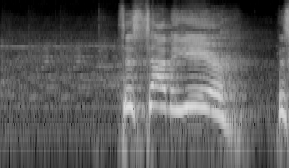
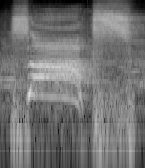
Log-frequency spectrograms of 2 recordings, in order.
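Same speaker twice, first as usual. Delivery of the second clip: disgusted socks; 7 semitones higher than usual. Shown as a demonstration.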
